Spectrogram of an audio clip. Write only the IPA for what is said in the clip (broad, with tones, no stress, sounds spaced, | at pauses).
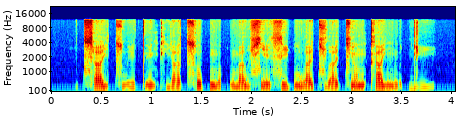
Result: t͡ɕʰ a˦ j t͡s w e˨˩ t̪ ẽ˧ kʰ j a˧ t͡sʰ o˦ p̚ n̪ ɔ˨ k̚ m a˧ w ɕ ẽ˧ s i˦ ʔ l w a˧ t͡ɕ w a˧ t͡ɕ ɔ̃˦ n kʰ a˦ j ŋ o˨ t̚ ɡ i˧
